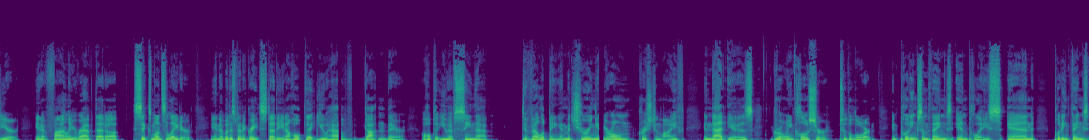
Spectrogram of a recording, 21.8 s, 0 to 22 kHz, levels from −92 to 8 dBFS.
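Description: At 6.76 s, after "I hope that you", the speech cuts out for 80 ms and returns on "gotten there I hope". At 11.98 s, after "developing and maturing", a 110 ms hole follows. Both are digital broadcast dropouts. Bad frames made the receiver mute with a quick 8 ms fade. The gaps fit two and three lost frames. That audio is gone.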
